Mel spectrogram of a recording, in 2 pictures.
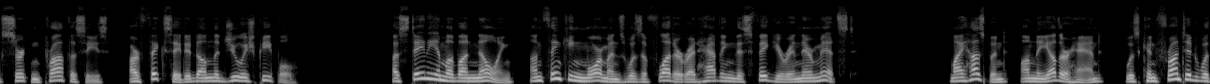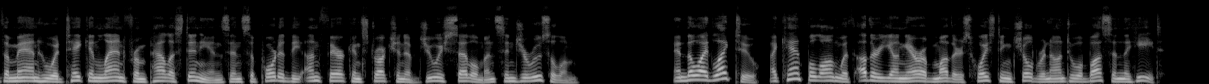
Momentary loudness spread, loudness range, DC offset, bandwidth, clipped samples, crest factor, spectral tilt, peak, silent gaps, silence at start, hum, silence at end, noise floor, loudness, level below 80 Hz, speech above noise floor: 9 LU; 4 LU; under 0.1%; 16 kHz; under 0.1%; 16 dB; -6.5 dB/octave; -8 dBFS; none; 0 s; none; 0.55 s; under -90 dBFS; -25 LUFS; -64 dBFS; over 66 dB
